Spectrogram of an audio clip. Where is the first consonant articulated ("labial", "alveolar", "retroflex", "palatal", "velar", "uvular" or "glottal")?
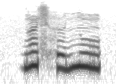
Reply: velar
